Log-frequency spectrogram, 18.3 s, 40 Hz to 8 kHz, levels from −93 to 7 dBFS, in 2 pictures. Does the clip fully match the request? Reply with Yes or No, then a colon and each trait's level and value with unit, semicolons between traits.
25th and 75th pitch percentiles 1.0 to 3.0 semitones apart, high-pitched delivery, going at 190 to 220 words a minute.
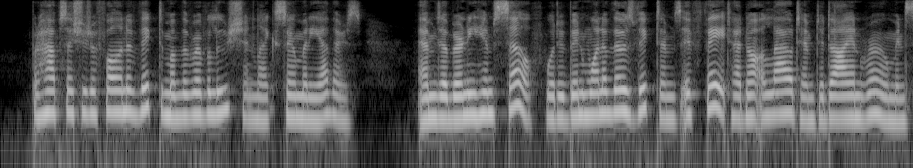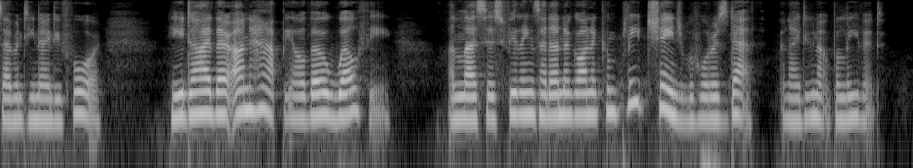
Yes: narrow, 2.4 semitones; high, 205 Hz; average, 195 wpm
